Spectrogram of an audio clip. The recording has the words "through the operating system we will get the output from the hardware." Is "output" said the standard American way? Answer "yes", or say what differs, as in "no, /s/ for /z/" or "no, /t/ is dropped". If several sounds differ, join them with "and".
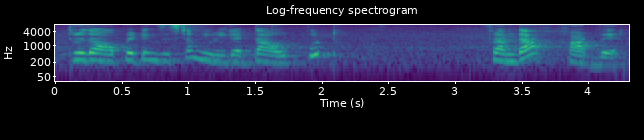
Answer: yes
